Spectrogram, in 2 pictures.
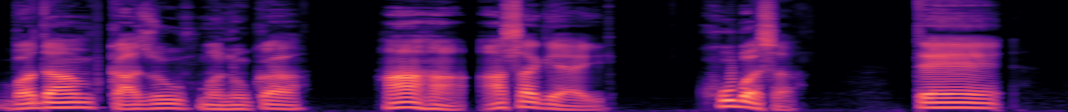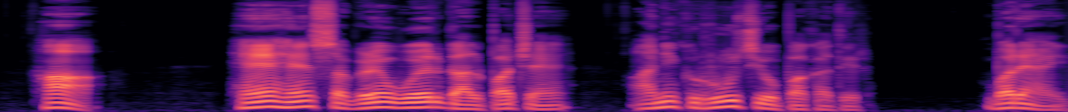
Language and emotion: Goan Konkani, neutral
